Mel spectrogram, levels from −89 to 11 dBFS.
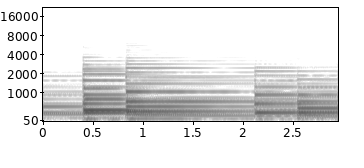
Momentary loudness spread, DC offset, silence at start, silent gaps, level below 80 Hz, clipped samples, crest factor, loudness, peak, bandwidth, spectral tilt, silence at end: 14 LU; under 0.1%; 0 s; none; -70 dBFS; under 0.1%; 16 dB; -33 LUFS; -18 dBFS; 3.9 kHz; -7 dB/octave; 0 s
